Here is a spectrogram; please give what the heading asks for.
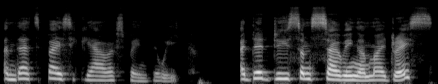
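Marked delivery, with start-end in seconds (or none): none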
